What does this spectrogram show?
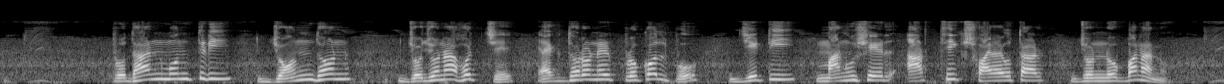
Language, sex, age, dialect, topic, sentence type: Bengali, male, 31-35, Standard Colloquial, banking, statement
